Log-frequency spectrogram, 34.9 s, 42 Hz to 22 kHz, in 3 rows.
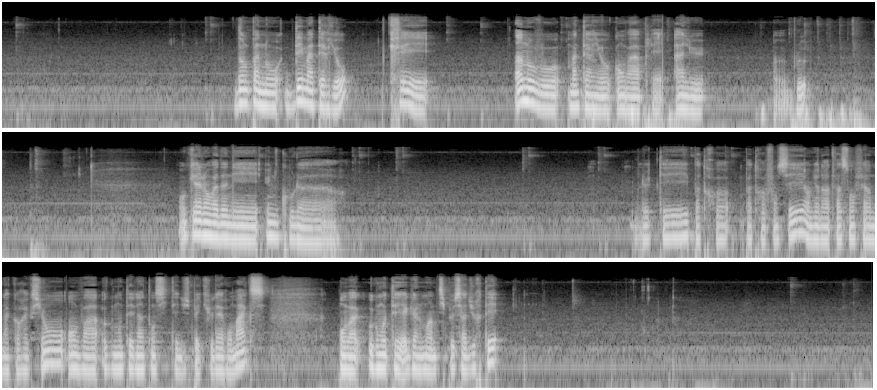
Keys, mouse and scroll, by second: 3.2 click, 4.9 click, 6.5 click, 12.5 scroll down 3, 14.0 click, 22.5-23.6 scroll down 1, 23.6 click, 23.6-24.1 scroll down 1, 26.1 click, 34.7 ctrl+s.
